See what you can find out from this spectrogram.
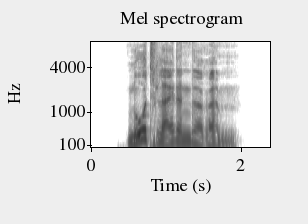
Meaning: strong dative masculine/neuter singular comparative degree of notleidend
- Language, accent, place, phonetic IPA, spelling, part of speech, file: German, Germany, Berlin, [ˈnoːtˌlaɪ̯dəndəʁəm], notleidenderem, adjective, De-notleidenderem.ogg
